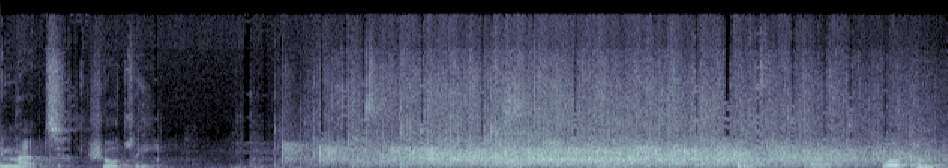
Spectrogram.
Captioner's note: applause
